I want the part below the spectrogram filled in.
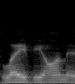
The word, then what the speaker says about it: Le'Veon: Yeah, and one of the things you learned about Le'Veon Bell was how to pronounce his first name correctly, which is Le'Veon. It is spelled L-E, but it's pronounced as if the E were an A.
